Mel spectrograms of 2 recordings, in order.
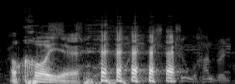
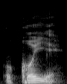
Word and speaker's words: Okoye: central africa named christian okay i mean like that pronunciation like with the phoneme with the phonetics okay wow let me let me give you the nigerian one christian okoye yeah that's the name uh um central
